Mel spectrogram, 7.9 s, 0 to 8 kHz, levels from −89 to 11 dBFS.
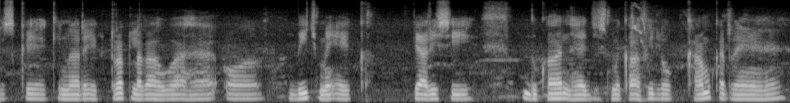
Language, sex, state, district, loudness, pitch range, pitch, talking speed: Hindi, male, Jharkhand, Garhwa, -19 LUFS, 130-140 Hz, 130 Hz, 165 wpm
